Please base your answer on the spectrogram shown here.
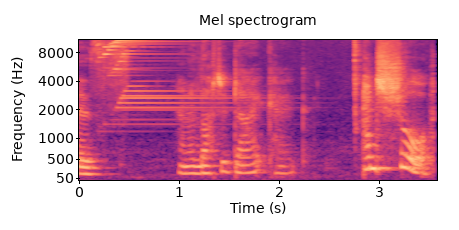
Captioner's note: fairy dust sfx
